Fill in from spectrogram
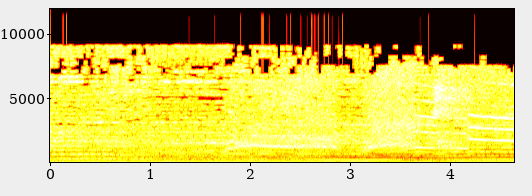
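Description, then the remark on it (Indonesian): A woman screams loudly and repeatedly as if in pain, her high, strained cries rising over a dense, noisy background, intense, with several drawn-out shrieks one after another. “Tiba-tiba terdengar suara teriakan seorang perempuan menjerit kencang sekali.”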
